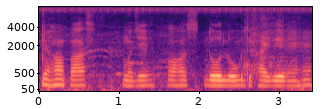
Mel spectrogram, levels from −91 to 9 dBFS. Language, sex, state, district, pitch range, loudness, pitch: Hindi, male, Madhya Pradesh, Katni, 135-145 Hz, -17 LUFS, 140 Hz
